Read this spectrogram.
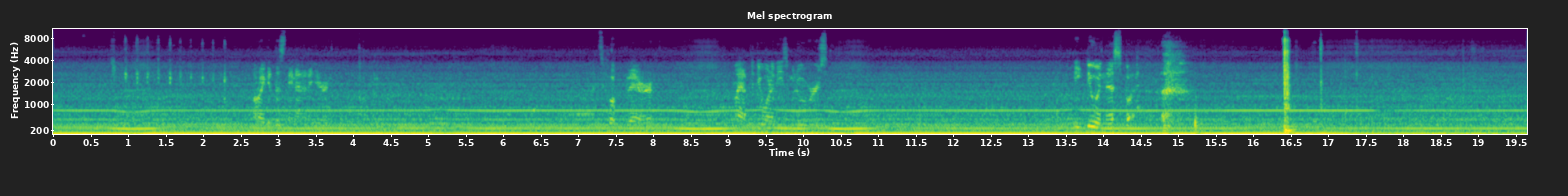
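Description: A heavy diesel engine drones steadily up close, heard from inside a cab.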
